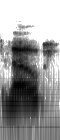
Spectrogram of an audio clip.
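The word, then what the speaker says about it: Ngo: name is actually pronounced no and the G is silent okay but anyways the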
